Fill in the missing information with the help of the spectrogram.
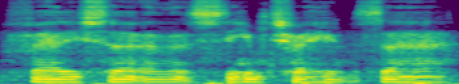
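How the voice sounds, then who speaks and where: A man's voice: deep voice, completely flat delivery, a little slow, a bit bright, a little hiss or hum. A man hosting a cozy ASMR gaming video, commentating on his play in a rambling, musing way with mild exclamations. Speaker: gaming channel host.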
